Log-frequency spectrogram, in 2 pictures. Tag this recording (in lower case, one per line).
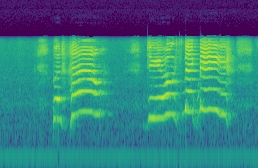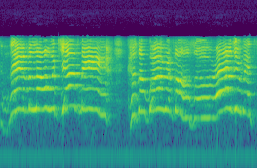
female singing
